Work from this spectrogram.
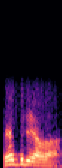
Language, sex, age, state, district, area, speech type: Tamil, male, 60+, Tamil Nadu, Cuddalore, rural, conversation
